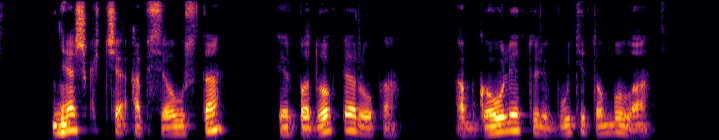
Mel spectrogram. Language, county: Lithuanian, Kaunas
